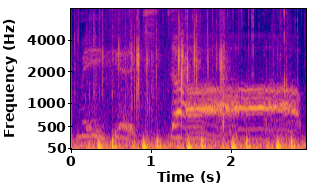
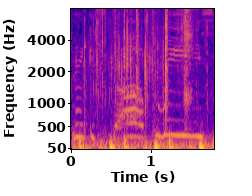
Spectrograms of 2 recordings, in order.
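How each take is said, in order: First: Loud, slow, stretched-out wail on stop; drawn-out scream. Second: Loud, desperate screamed begging; screamed plea. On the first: Kid wails the plea out slowly in agony. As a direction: drag the scream out long. Begging during transformation. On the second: Kid begs loudly for the change to stop. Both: Acted.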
